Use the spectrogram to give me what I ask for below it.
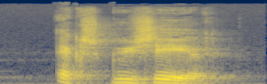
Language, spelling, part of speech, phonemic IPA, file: Dutch, excuseer, verb, /ɛkskyˈzer/, Nl-excuseer.ogg
- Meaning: inflection of excuseren: 1. first-person singular present indicative 2. second-person singular present indicative 3. imperative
